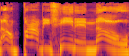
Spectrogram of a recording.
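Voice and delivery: acted repulsed outcry, high and drawn out, disgusted. Retelling a detective's line on seeing a disguise: imitating a disgusted yell. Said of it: "gives his disgusted".

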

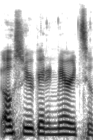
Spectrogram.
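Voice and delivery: usual speaking voice

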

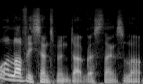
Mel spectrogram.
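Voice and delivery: normal talking voice

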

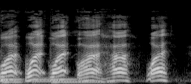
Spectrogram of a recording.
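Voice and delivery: dazed, bewildered, high-pitched confused stammer. Playing a character who lost a lot of blood: acting dazed from blood loss. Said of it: "I lost a lot of blood there, dazed".

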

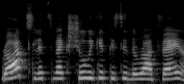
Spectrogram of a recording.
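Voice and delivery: put-on fast, broad, butchered South African accent. Quoting a funny man about to put in a cannula: broad South African accent. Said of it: "I'm sorry if I've just butchered the South African accent".

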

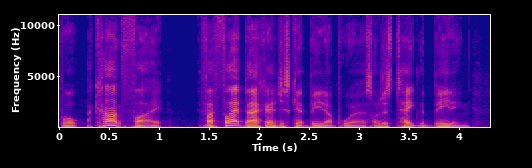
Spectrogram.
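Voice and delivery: plain

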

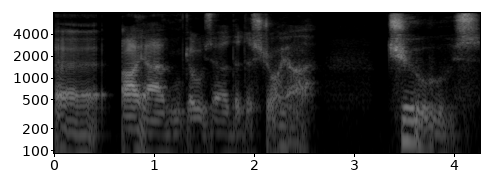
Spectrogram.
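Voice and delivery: big, deep, spooky voice, every word dragged slowly. Retelling a movie scene, in a big spooky Gozer voice. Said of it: "A big spooky voice goes".

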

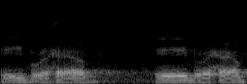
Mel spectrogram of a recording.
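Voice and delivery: low voice, called out from above. Telling the Abraham story, voicing the angel calling from heaven in a God voice. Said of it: "that's my imitation of God voice".

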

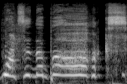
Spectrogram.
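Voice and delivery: high, loud, slow mock yell.

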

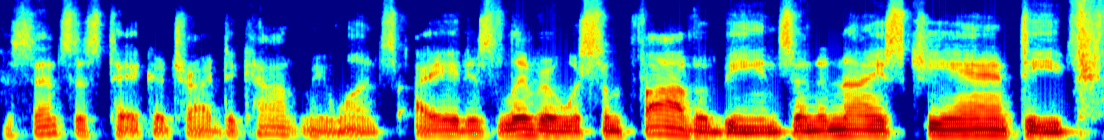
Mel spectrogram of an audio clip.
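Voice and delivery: very low, dropped killer's voice. Speaker runs through impressions for the others, then does a Hannibal Lecter impression. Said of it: "And then I do Hannibal Lecter".

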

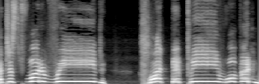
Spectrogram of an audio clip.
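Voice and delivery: voice pitched way up in the very top register. Retelling what Rusev said to Lana, high-pitched Rusev impression. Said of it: "And he's like".

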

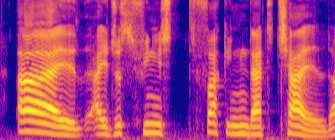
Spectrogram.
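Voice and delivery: put-on European accent. Act out Roman Polanski greeting Jack Nicholson on the first day of filming, in a vaguely European accent. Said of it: "I'm just going to do like a vaguely European accent".

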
